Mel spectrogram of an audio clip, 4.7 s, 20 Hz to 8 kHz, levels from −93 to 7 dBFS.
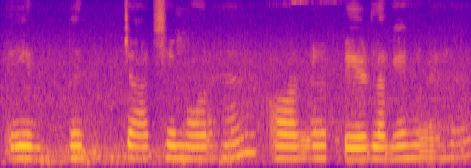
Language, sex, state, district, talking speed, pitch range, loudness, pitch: Hindi, female, Punjab, Kapurthala, 115 wpm, 205-220 Hz, -15 LUFS, 215 Hz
